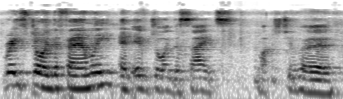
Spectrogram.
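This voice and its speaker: A woman's voice: mid-range voice, moderate pace, a crowd in the background. A woman, mother of the bride, giving a heartfelt prepared wedding speech. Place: wedding reception room. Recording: echoey hall, mic far off.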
